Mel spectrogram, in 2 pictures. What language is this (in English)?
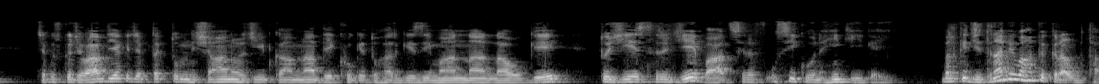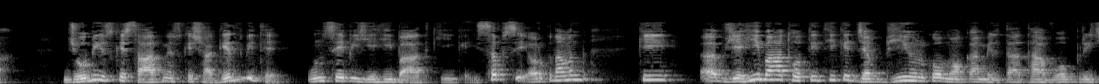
Punjabi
